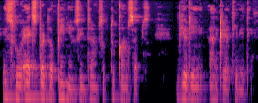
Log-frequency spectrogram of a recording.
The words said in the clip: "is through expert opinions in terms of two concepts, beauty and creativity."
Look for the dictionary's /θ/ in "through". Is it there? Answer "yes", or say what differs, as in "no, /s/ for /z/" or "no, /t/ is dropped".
no, /t/ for /θ/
